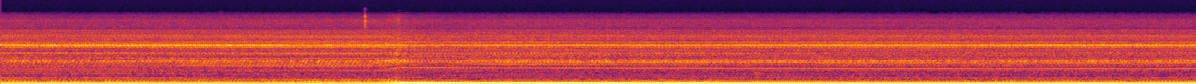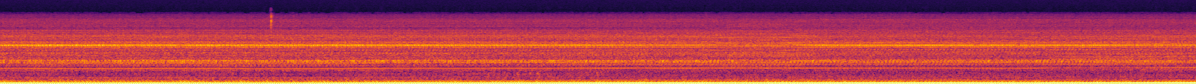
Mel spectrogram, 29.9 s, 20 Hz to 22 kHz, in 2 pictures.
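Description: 1986 Volvo 245's carbureted B23A four-cylinder engine idling steadily. About five seconds in, its note steps up slightly to a higher idle and holds there.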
